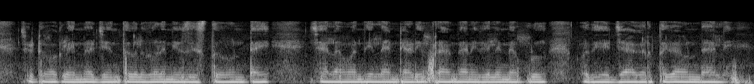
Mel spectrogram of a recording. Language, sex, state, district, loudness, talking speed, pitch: Telugu, male, Andhra Pradesh, Chittoor, -19 LUFS, 125 wpm, 115 Hz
